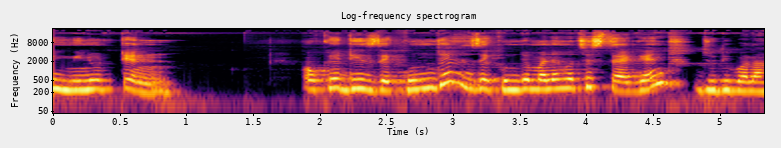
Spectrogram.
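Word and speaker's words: Sekunde: যুক্ত করে দিতে হবে ডি মিনুটেন ওকে ডিজেকুন জেকুন্ডে মানে হচ্ছে সেকেন্ড যদি বলা হয় সেকেন্ড গুলো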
